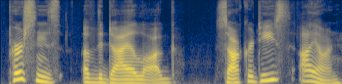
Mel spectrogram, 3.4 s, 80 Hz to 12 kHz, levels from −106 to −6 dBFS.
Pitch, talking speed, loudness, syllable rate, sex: 170 Hz, 105 wpm, -19 LUFS, 4.1 syllables/s, male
